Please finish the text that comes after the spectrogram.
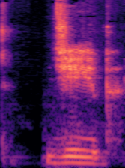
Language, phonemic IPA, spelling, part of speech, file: Bengali, /d͡ʒibʱ/, জিভ, noun, Bn-জিভ.ogg
- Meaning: tongue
